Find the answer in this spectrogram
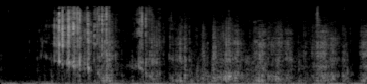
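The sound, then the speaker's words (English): Loud, crisp crunching bursts as sweet, salty, slightly spicy potato chips are bitten, followed by steady softer chewing crunches with no talking. “We'll do a chip cheers.”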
